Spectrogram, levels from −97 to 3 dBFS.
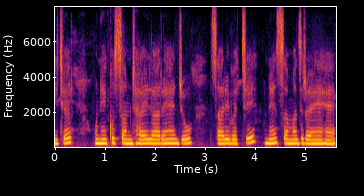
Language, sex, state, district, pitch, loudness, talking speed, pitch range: Hindi, female, Jharkhand, Deoghar, 235 Hz, -11 LUFS, 150 wpm, 230-245 Hz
